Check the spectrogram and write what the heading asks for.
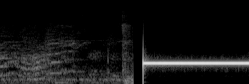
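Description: An editing sound effect: a steady, loud test-tone beep, one unbroken tone laid under a TV-static glitch transition. It starts sharply about a second and a half in, just after a brief click.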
